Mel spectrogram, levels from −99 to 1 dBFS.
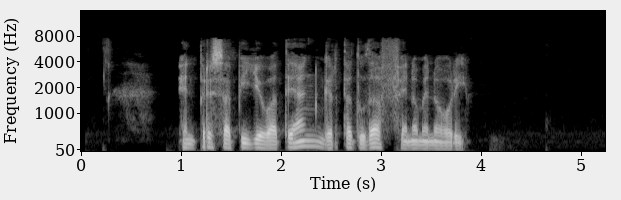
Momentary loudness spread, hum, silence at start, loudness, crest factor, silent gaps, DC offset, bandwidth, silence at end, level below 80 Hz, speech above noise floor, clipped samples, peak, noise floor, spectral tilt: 9 LU; none; 1 s; -26 LUFS; 18 dB; none; under 0.1%; 8 kHz; 1.4 s; -54 dBFS; 58 dB; under 0.1%; -10 dBFS; -84 dBFS; -5 dB/octave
